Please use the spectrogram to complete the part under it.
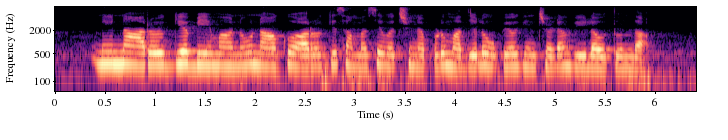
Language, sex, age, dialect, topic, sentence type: Telugu, female, 18-24, Utterandhra, banking, question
